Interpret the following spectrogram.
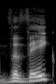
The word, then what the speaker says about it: Vivek: some people correcting me Vivek rhymes with cake I believe he said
